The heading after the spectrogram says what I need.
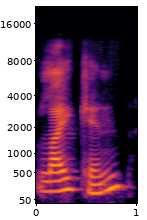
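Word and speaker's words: lichens: to reveal bare rock lyans pronounced lyen a union of fungi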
